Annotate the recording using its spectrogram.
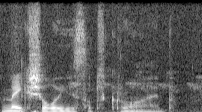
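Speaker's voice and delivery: slow, menacing, threatening whisper. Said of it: "Don't threaten them".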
